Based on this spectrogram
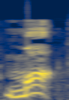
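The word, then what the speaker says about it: Mach: speed of sound he pronounced it a soft uh m a soft pronounced it m soft CH and it should be mock hard k word comes from the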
